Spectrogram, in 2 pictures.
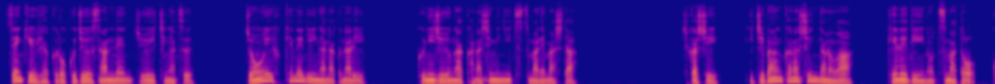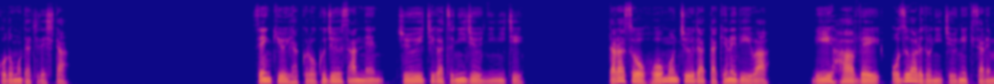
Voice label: male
